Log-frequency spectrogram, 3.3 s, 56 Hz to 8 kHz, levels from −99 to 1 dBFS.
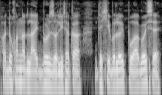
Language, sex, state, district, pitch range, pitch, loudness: Assamese, male, Assam, Sonitpur, 95-110 Hz, 100 Hz, -15 LUFS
